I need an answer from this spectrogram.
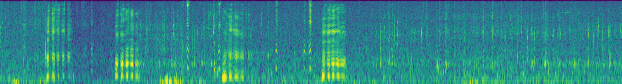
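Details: Alpine goat mother and her newborn kid at a first kidding, two hours after the birth while trying to nurse; several short, wavering bleats in quick succession, with rustling in the background.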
